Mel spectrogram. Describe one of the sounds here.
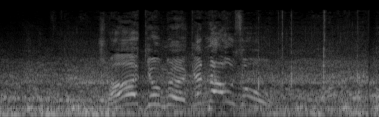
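Fans cheer and whistle loudly.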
